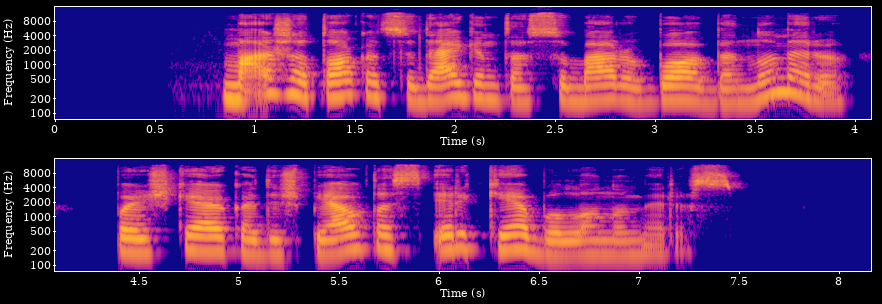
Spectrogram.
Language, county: Lithuanian, Klaipėda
